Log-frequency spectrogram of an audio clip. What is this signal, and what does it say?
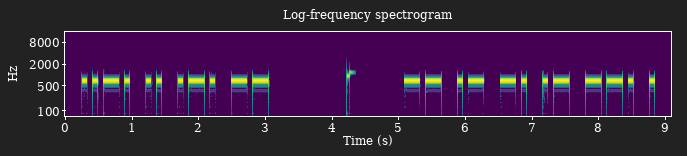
Morse code, heard as a keyed tone, about 15 wpm, 700 Hz. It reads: FIRM MANAGE
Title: Sentences from Top 1400 Words - New Word Drill - 15wpm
